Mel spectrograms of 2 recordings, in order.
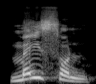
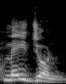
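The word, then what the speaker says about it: mason: ব্রাইবাভা ব্রাইবা ব্রাইবা ঘুষখোর মেইসন মেইসন নট মেইজন মেইসন মেইসন মানে রাজমিস্ত্রী মেইসন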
